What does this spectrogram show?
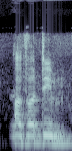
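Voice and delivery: Avadim, last syllable stressed with falling pitch. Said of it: "With the accent on the last syllable".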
